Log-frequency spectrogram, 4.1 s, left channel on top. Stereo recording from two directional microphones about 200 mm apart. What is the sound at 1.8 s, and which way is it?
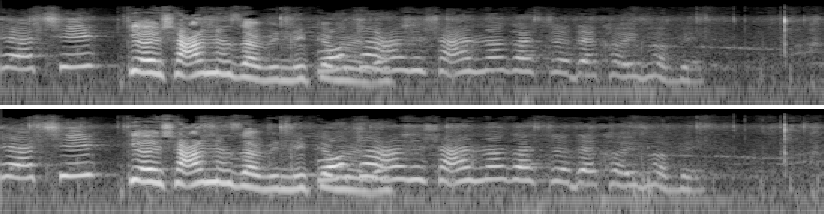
A woman's voice, 25° right (ahead or behind).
